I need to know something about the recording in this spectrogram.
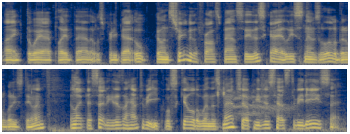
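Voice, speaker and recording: A man in his twenties giving casual, chatty gameplay commentary from his room, self-deprecating and quick to laugh. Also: sits low, a little hiss or hum. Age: 20s. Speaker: gaming streamer. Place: home room at a desk.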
